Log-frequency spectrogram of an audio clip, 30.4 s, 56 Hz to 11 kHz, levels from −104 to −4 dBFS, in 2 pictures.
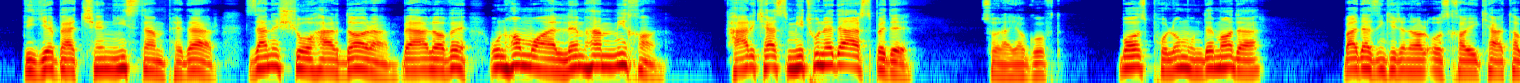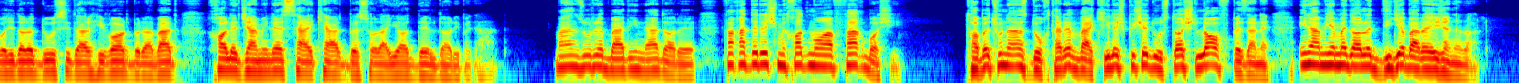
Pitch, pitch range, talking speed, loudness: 130 Hz, 115-155 Hz, 130 wpm, -17 LUFS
